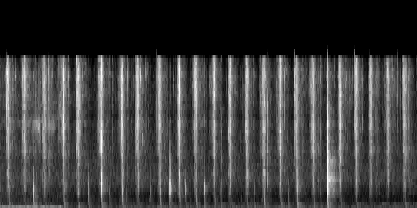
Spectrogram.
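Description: A sharp stainless steel knife chops one stalk of spring onion and one stalk of celery on a board, with about twenty crisp, evenly spaced taps, close and steady after a brief low rumble at the start.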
